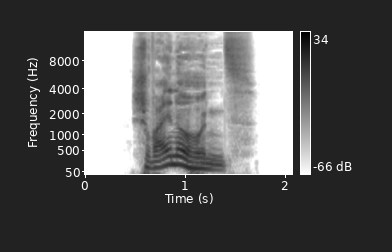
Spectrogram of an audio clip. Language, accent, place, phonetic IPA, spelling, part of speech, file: German, Germany, Berlin, [ˈʃvaɪ̯nəˌhʊnt͡s], Schweinehunds, noun, De-Schweinehunds.ogg
- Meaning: genitive singular of Schweinehund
